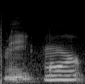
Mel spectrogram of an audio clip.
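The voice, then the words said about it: Bad robot voice. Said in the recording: “That's a terrible robot voice.”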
